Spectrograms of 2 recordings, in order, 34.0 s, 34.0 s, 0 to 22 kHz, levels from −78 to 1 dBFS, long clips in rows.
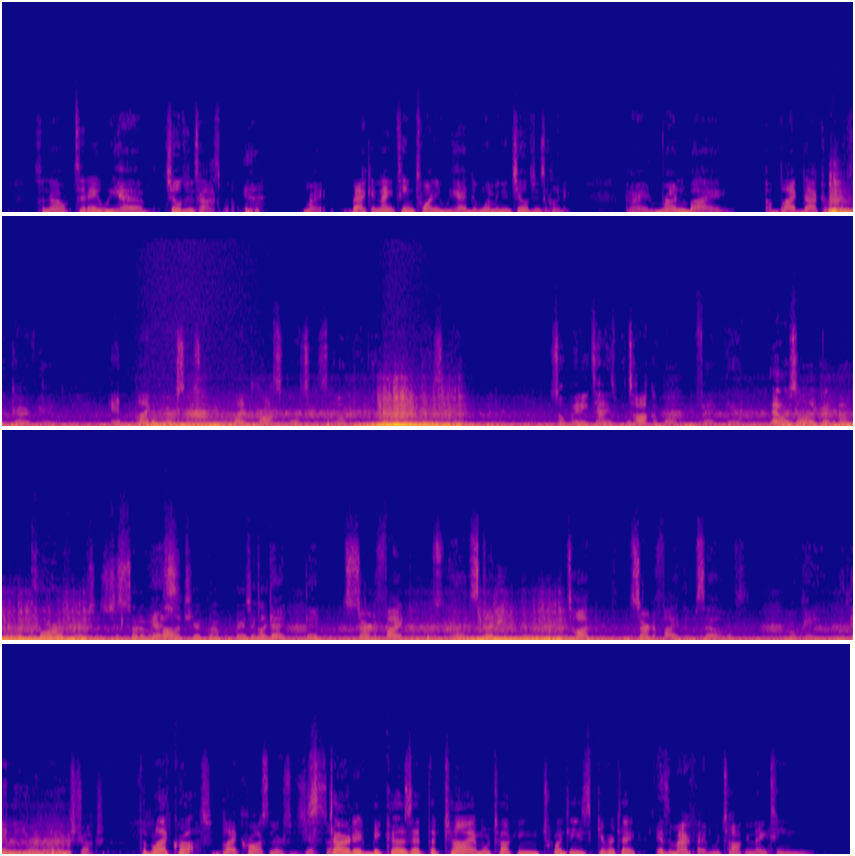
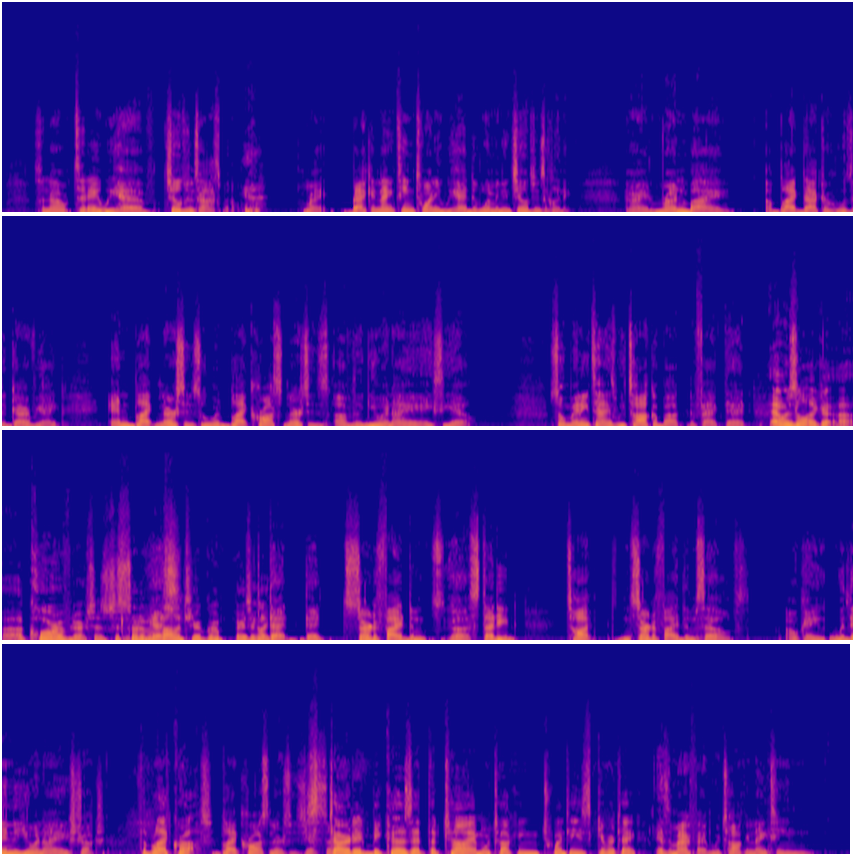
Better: second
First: wind noise on the microphone; heavy; from 8.5 to 26 s; 4 dB above the speech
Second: none

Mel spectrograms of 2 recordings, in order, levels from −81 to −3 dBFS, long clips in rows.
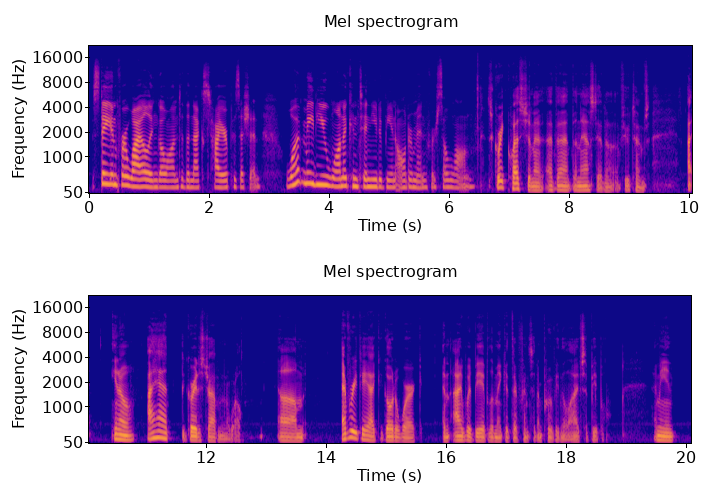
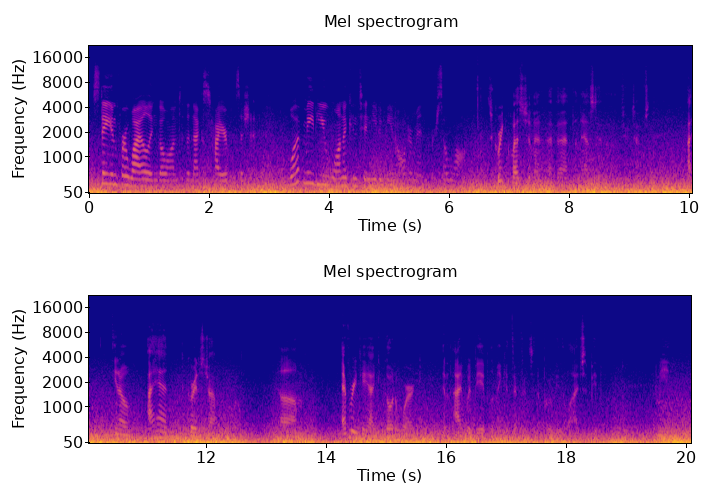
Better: first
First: none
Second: low rumble; loud; throughout; 1 dB below the speech

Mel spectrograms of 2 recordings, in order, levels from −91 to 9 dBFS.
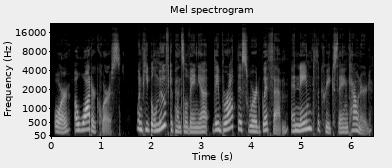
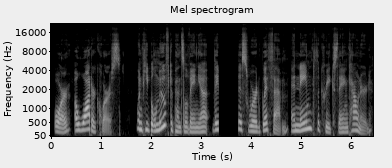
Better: first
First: none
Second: audio cutting out; at 3.5 s

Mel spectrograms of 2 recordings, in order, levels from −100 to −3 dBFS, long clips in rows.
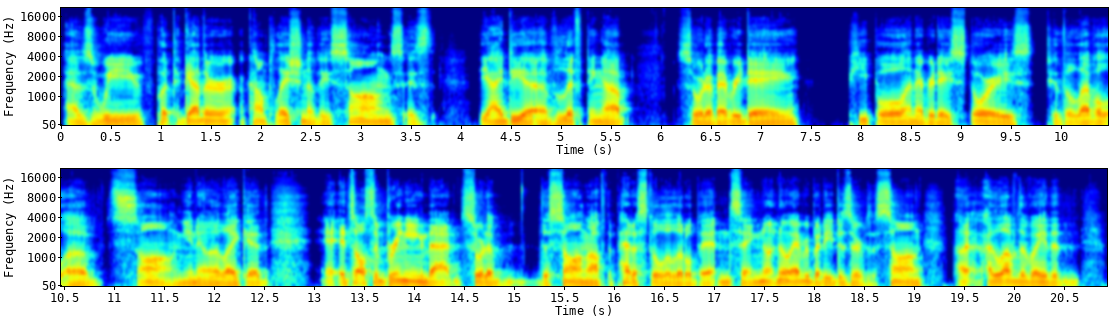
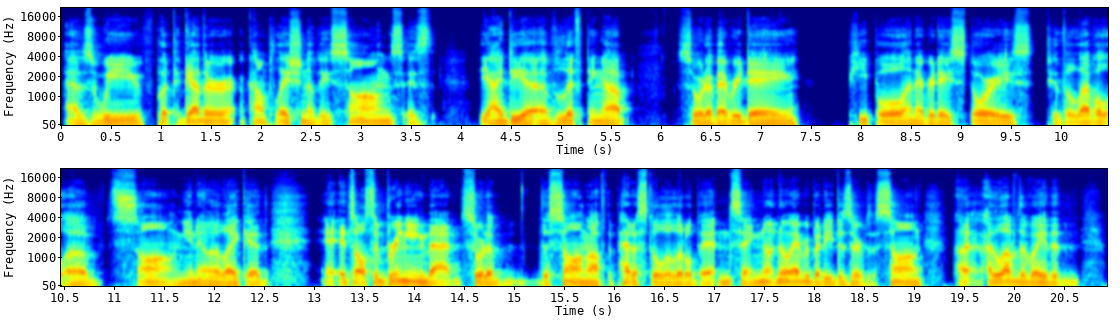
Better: neither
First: none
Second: none

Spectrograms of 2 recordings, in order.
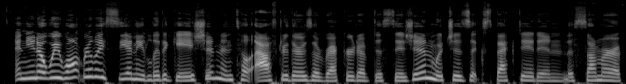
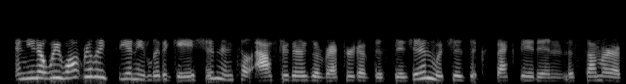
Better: first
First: none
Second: phone-call audio; poor line; nothing above 3 kHz

